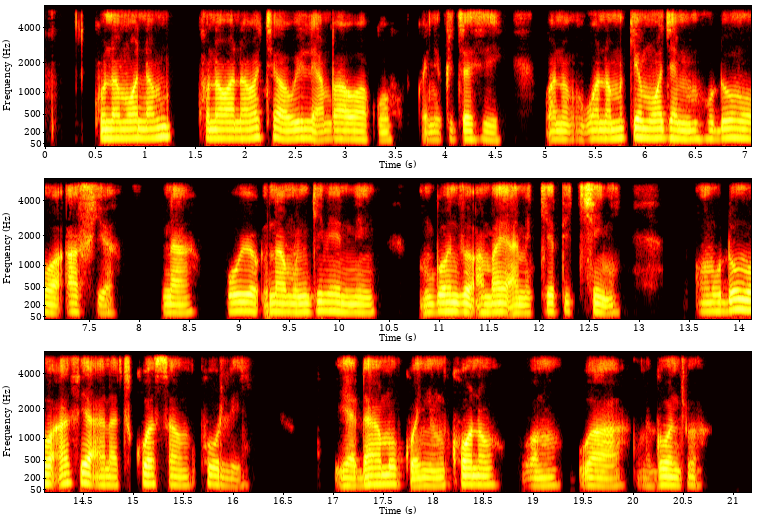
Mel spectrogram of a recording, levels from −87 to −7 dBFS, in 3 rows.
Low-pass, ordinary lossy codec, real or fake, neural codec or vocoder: 5.4 kHz; AAC, 48 kbps; fake; codec, 24 kHz, 0.9 kbps, WavTokenizer, medium speech release version 1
